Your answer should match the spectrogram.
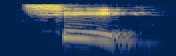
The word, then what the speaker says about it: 戚: Note that the original pronunciation of the 戚 character is 戚, but it is customarily pronounced as 戚.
